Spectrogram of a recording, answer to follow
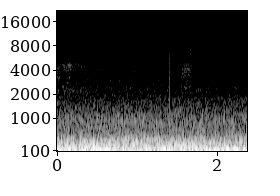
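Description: In-cabin driving noise of a 2009 Mazda RX-8 R3 on the move: a steady low rumble of road and Wankel rotary engine noise at an even cruise, with no change in speed.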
